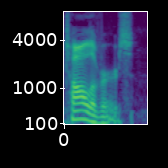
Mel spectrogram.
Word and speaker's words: Taliaferro: of Virginia's oldest families the Tolliver's spelled like Taliaferro from whom Richard Tolliver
